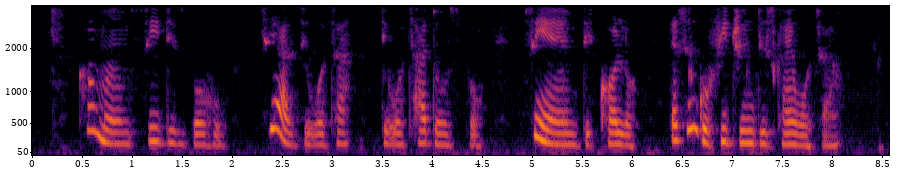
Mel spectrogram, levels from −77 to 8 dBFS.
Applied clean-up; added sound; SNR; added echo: none; none; none; none.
